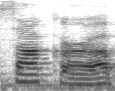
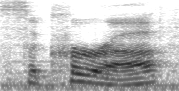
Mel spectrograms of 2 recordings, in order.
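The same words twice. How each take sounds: First: The name is said in a Japanese way. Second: The name is said in an English way. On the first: This is the original name. "they kept her name Sakura" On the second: This is how the dub said it. "but they pronounced it Sakura"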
